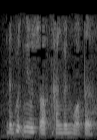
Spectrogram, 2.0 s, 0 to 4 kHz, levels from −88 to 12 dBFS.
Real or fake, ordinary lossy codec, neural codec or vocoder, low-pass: real; MP3, 16 kbps; none; 3.6 kHz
